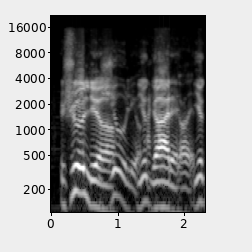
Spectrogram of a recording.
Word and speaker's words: Júlio: Everybody I know from Brazil like Julio I mean I just heard a pronunciation Julio. Julio.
